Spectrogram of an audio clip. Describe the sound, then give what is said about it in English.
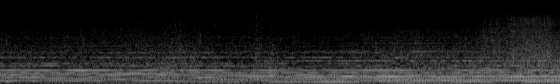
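A steady, continuous wash of water waves, soft and even in loudness, blended with a sustained tonal drone. No one speaks. “As you continue to listen to the sound of the water, allow the motion of the waves to bring you gently back to your permanent environment.”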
